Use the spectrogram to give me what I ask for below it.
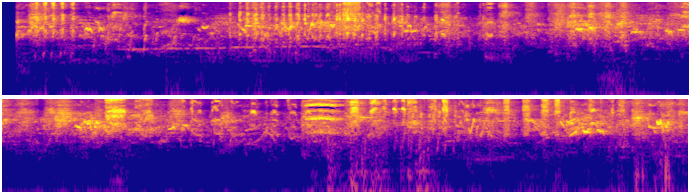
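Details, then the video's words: Violet-masked lovebirds, a group calling with dense, shrill high squawks and chirps overlapping continuously, harsh chattering throughout with a low steady hum beneath. "love birds 🐦 voilet mask love birds"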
